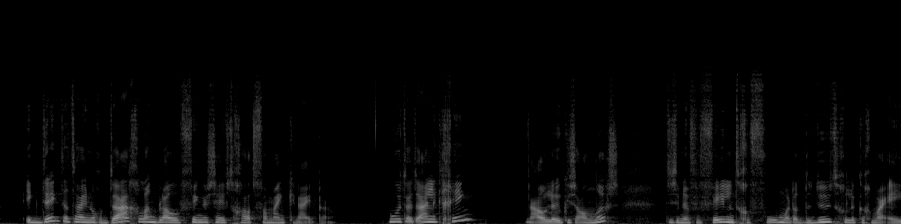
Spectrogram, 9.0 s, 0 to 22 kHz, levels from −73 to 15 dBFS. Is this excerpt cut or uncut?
cut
